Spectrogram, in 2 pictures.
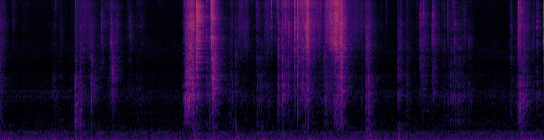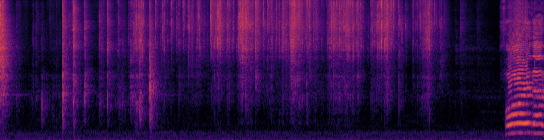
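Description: Card packaging crinkling and tearing in irregular bursts as a pack of hockey trading cards is opened by hand.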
